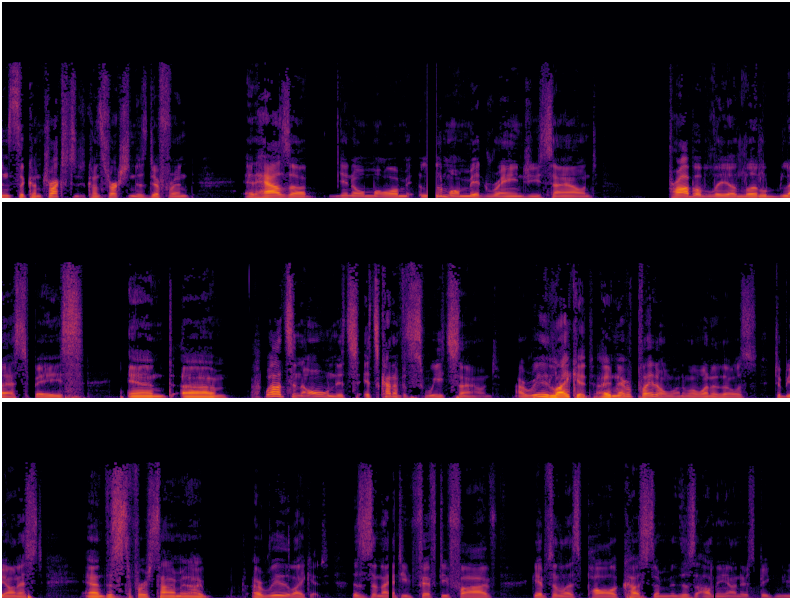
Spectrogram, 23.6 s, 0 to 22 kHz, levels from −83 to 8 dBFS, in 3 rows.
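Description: Corrupt frames muted at 4.25–4.36 s, 19.62–19.68 s and 22.87–22.91 s: the decoder rejected damaged frames, leaving abrupt silent gaps with timing intact.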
